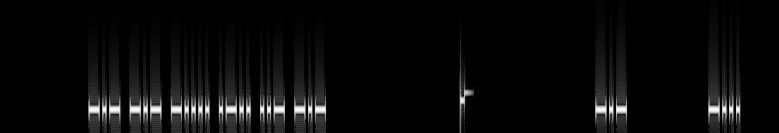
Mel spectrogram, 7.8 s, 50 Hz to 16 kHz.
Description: Morse code, heard as a keyed tone, about 36 wpm, spaced as for 24 wpm, 700 Hz. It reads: KK6LUK KB
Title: USA Call Signs - 6 Characters - 8x Character Spacing - 35wpm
